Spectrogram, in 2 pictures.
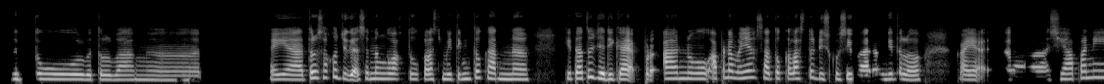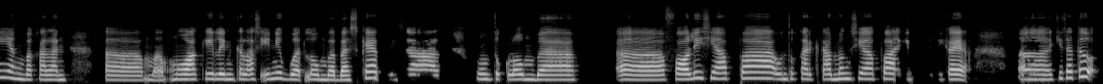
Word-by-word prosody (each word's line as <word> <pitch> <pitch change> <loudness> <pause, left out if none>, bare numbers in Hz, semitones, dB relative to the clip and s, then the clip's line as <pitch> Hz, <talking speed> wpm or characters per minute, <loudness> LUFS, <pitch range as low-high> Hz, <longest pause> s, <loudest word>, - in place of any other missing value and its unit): Betul 240 0 0
betul 220 0 -2
banget. 215 -1 -4 1.0
E - - -2
iya. 235 -1 +1
Terus 295 +4 +3
aku 350 - -1
juga 225 - +4
seneng 265 -1 0
waktu 250 0 -6
class 240 0 0
meeting 240 +1 -1
tuh 310 - 0
karena 245 -2 +2 0.5
kita 265 +1 +1
tuh 340 - +4
jadi 240 -2 +6
kayak 240 - +5
pre - - 0
anu, 270 0 +2 0.2
apa 275 - -4
namanya, 310 +1 +1
1 275 0 +1
kelas 270 +1 +1
tuh 315 - -2
diskusi 250 0 -4
bareng 220 +2 +1
gitu 245 +1 -2
loh. 210 0 +2 0.4
Kayak, 220 -1 0 0.3
eee, 420 - -6 0.2
"Siapa 250 +3 -1
nih 320 0 -2
yang 280 -3 0
bakalan," 220 -1 0 0.4
eee, 205 -1 0
"me - - -2 0.2
mewakilin 240 +1 +3
kelas 240 0 0
ini 260 +3 0
buat 225 -2 +2
lomba 220 -2 +1
basket?" 295 +8 +2
Misal, 230 0 0 0.5
"Untuk 245 0 -2
lomba," 230 -1 +1 0.7
eee, 215 -1 +3
"voli 245 +2 +5
siapa? 265 +1 +1 0.3
Untuk 250 +1 -4
tarik 240 -2 -1
tambang 240 +2 +1
siapa?" 250 0 0 0.2
Gitu, 230 - -13
jadi 225 +1 -20
kayak, 230 -1 +5 0.5
eee, 230 0 +1
kita 285 +2 0
tuh 360 - +5
240 Hz, 160 wpm, -22 LUFS, 225-260 Hz, 1.0 s, jadi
